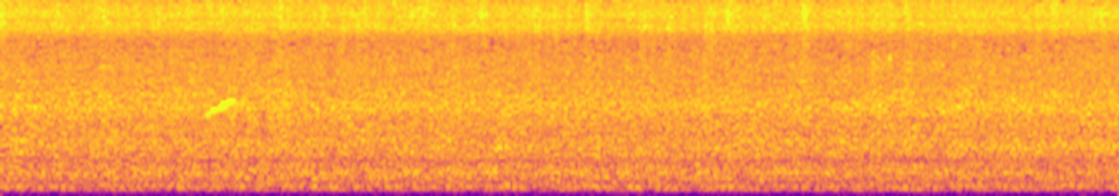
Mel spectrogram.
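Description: Water gushes from a pipe and splashes onto the ground.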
